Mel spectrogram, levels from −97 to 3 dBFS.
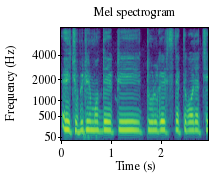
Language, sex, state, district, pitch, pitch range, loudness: Bengali, male, Assam, Hailakandi, 180 Hz, 180-185 Hz, -17 LUFS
